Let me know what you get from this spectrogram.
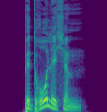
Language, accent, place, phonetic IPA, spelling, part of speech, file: German, Germany, Berlin, [bəˈdʁoːlɪçm̩], bedrohlichem, adjective, De-bedrohlichem.ogg
- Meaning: strong dative masculine/neuter singular of bedrohlich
